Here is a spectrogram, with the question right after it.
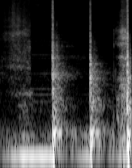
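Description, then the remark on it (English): A wooden board being handed over while Noah builds his boat, with three sharp wooden knocks spaced about half a second apart over a low, steady rumble. No one speaks. “Hand me that board.”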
